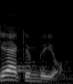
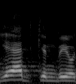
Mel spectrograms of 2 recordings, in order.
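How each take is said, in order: First: The d sound in the name is dropped. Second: The d sound in the name is pronounced. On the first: The speaker calls it right. "it's Yakinville" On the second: The speaker calls it wrong. "it's not Yadkinville"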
